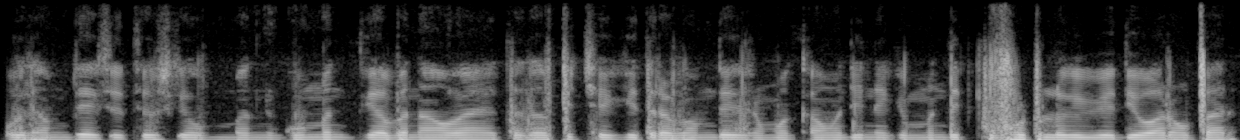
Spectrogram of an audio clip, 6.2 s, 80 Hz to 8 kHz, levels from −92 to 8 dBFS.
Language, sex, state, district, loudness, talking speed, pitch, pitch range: Hindi, male, Rajasthan, Bikaner, -18 LUFS, 270 wpm, 125 Hz, 125-130 Hz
